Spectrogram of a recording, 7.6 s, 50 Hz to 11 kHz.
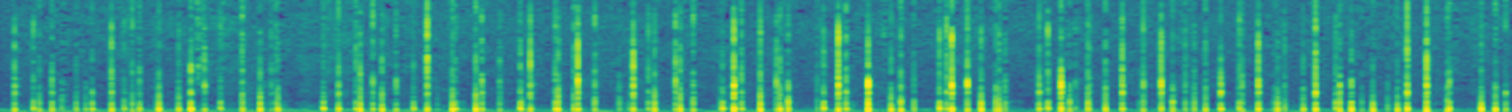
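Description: Long acrylic nails tap and scratch the surface of a flat, teal, tablet-sized faux-leather tablet or notebook case held upright behind the microphone. A fast, steady stream of crisp, dry clicks with very short decay runs throughout, with a soft scratching texture and a slight tonal body around 400 Hz.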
